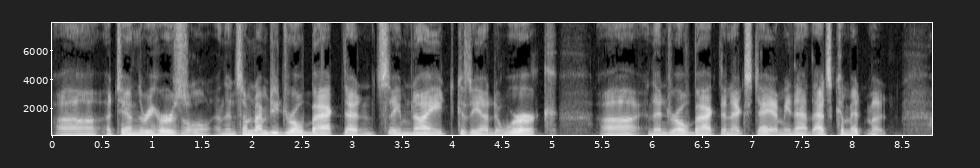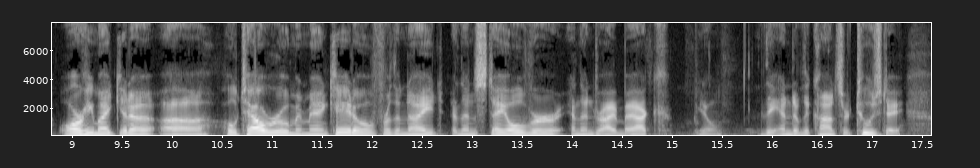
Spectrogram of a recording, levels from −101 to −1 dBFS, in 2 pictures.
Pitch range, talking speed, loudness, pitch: 120-145 Hz, 205 wpm, -19 LUFS, 125 Hz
